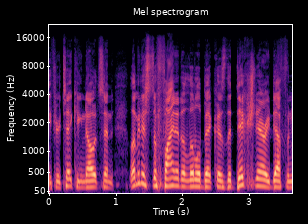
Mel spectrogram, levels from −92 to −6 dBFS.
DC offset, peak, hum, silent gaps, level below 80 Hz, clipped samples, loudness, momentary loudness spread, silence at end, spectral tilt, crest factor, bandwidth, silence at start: under 0.1%; -6 dBFS; none; none; -72 dBFS; under 0.1%; -23 LUFS; 6 LU; 0 s; -5.5 dB/octave; 16 dB; 16.5 kHz; 0 s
